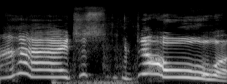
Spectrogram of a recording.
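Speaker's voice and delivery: put-on very high, loud sobbing child voice with "no" stretched. Speaker retells how a young child reacted, imitating a crying child. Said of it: "he starts crying".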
